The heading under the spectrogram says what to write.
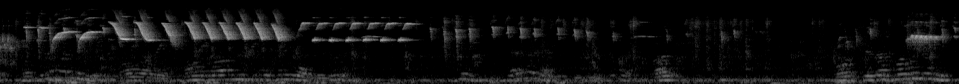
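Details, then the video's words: Canary from a new home breeding, 15 May 2019, singing: opening chattering notes, a fast trill of descending whistles, a two-pitched steady tour, then scattered soft notes and a final high phrase. "KANARYA ÖTÜŞÜ YENİ ÜRETİM HANEDEN 15.05.2019 CANARY SINGING"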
